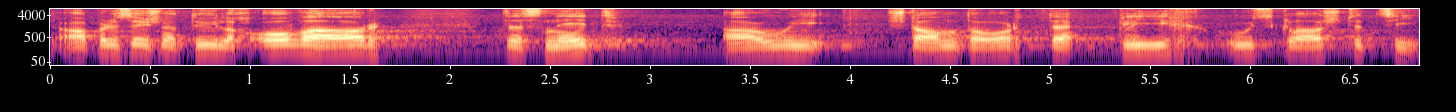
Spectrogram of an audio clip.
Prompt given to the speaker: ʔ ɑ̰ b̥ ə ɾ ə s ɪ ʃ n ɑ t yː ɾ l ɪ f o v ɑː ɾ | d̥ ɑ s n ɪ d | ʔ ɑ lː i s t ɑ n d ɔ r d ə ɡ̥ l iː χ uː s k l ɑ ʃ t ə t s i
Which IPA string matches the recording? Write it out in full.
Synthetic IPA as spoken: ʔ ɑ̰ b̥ ə ɾ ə s ɪ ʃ n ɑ t yː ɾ l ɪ χ o v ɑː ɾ | d̥ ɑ s n ɪ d | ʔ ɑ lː i ʃ t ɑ n d ɔ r t ə ɡ̥ l iː χ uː s k l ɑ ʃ t ə t s i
